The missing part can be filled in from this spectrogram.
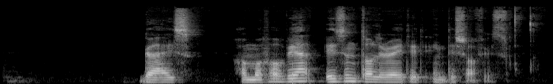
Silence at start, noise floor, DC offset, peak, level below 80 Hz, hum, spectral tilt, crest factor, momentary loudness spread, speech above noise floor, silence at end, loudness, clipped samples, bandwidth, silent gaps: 1.4 s; -66 dBFS; under 0.1%; -2 dBFS; -60 dBFS; none; -4 dB/octave; 20 dB; 10 LU; 45 dB; 0.15 s; -21 LUFS; under 0.1%; 16.5 kHz; none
